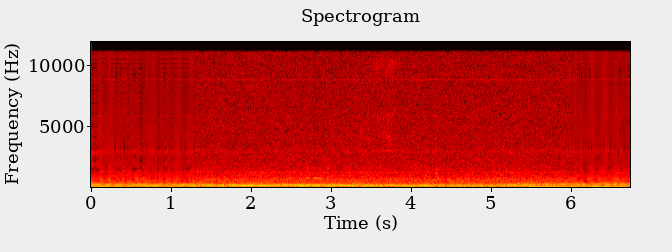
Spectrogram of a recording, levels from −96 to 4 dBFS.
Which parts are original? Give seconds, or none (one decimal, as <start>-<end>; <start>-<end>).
1.3-6.0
